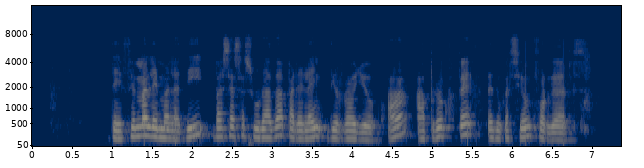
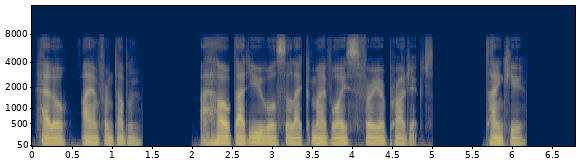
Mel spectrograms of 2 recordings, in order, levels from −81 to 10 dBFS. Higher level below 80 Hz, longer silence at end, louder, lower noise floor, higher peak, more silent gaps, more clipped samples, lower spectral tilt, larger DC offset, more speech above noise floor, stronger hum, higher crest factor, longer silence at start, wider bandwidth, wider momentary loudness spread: second, -76 dBFS vs -28 dBFS; second, 0.4 s vs 0.6 s; second, -38 LUFS vs -17 LUFS; second, -78 dBFS vs under -90 dBFS; second, -20 dBFS vs 0 dBFS; second, none vs 1.38-2.00 s, 5.01-5.63 s; neither; second, -5 dB/octave vs -6.5 dB/octave; neither; second, 40 dB vs over 74 dB; neither; about the same, 20 dB vs 18 dB; first, 1 s vs 0.05 s; about the same, 8 kHz vs 8 kHz; second, 7 LU vs 12 LU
